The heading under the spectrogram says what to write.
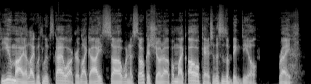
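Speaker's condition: No condition

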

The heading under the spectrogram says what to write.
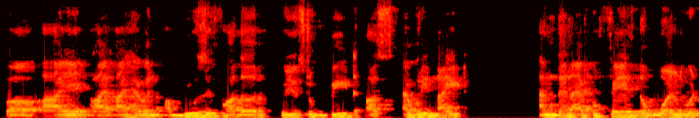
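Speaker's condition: Stammering; stammering since school age; repeats initial sounds, e.g. s-s-s in start, considers self a good communicator; repeated words, prolonged sounds

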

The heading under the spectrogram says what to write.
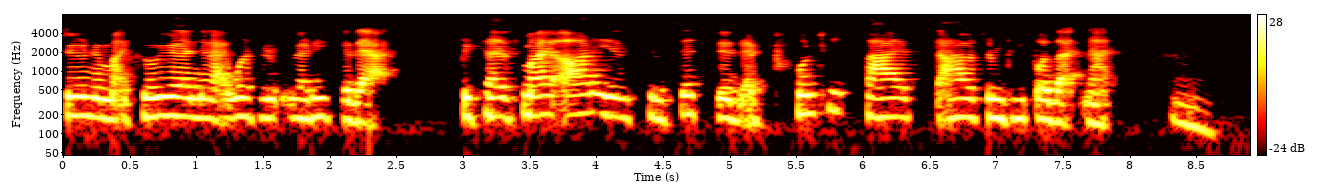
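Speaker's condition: Cerebral palsy; cannot move normally

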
